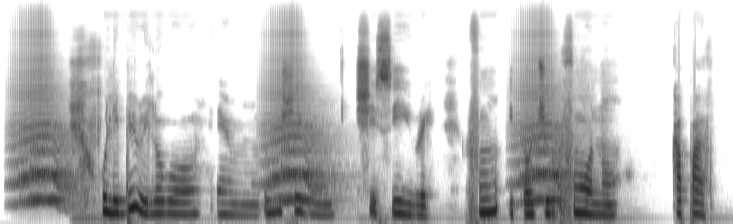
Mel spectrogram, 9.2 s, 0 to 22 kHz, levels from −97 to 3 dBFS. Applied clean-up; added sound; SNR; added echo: none; Animal / Brass instrument; 9 dB; none.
